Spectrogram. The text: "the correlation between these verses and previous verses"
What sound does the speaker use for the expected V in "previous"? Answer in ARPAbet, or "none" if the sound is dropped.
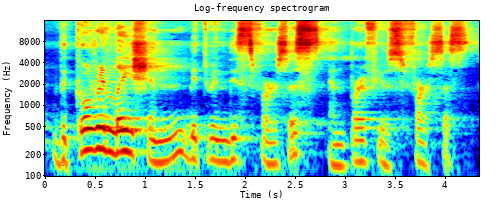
F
